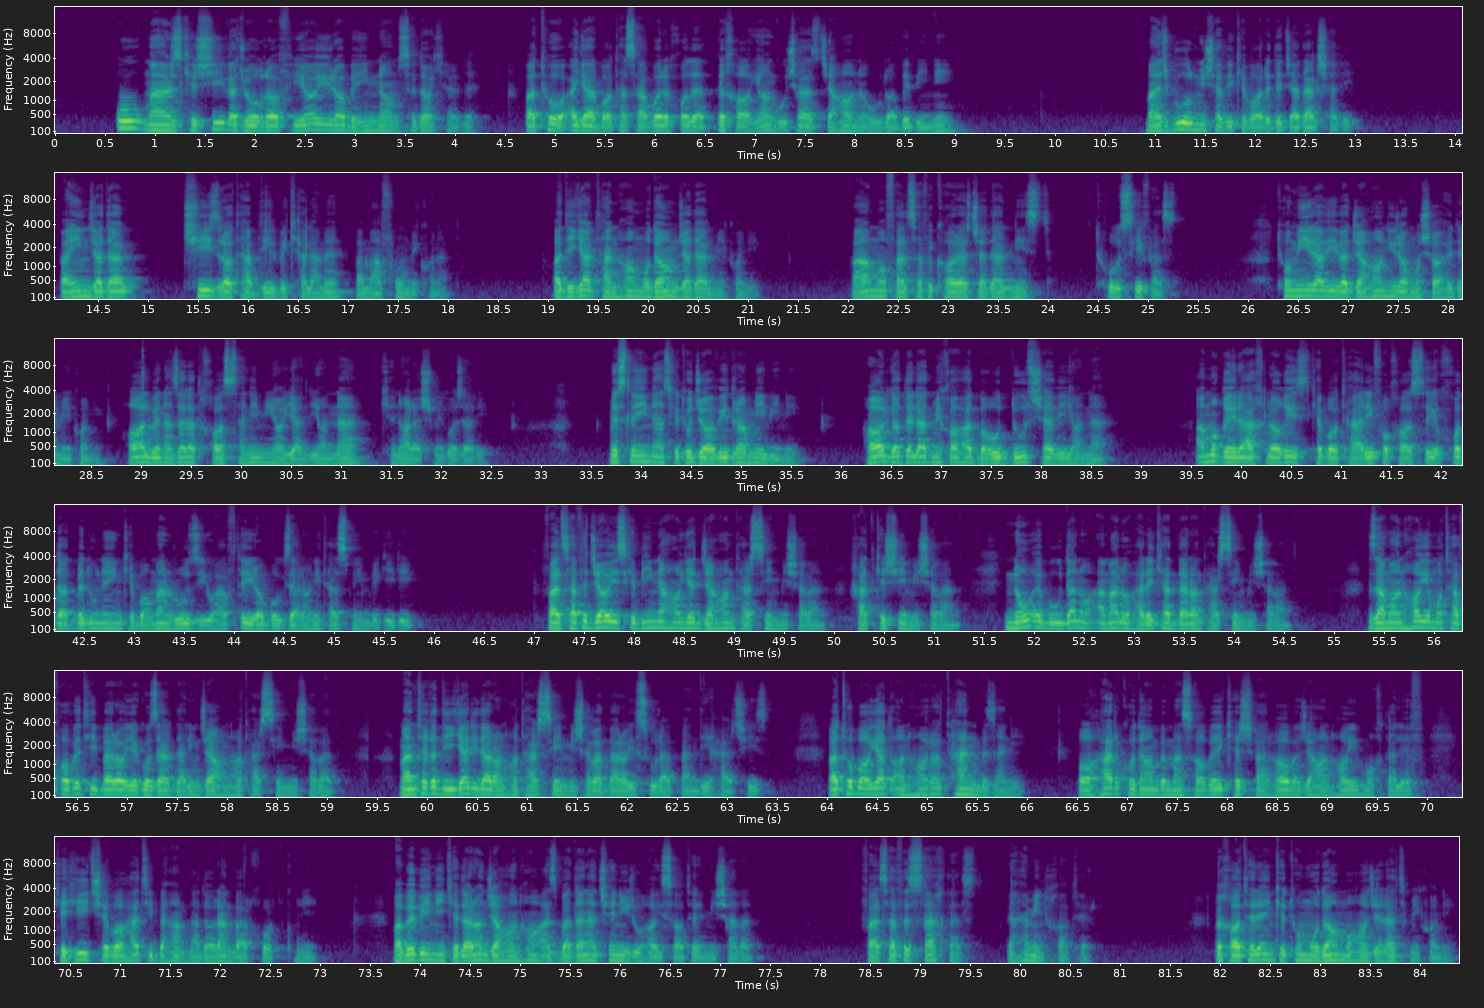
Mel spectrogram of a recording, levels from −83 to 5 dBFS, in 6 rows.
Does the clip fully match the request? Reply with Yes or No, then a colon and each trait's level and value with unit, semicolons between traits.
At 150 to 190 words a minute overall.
Yes: fast, 155 wpm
